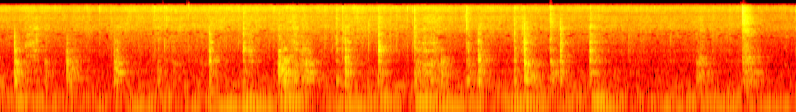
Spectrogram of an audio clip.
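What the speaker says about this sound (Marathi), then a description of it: "हिंग, कांदा भाजून घेऊया कांद्याला" Onion frying in a pan with cumin and asafoetida, a continuous sizzle broken by many quick scraping stir strokes at an irregular rhythm, close up, with no voices.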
